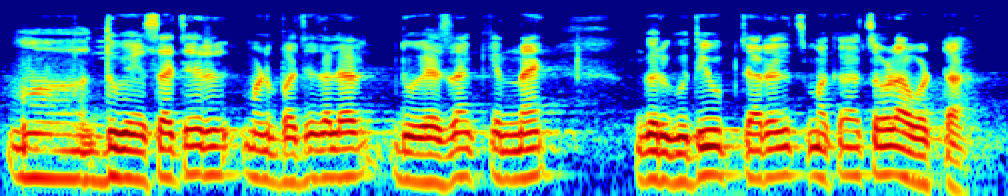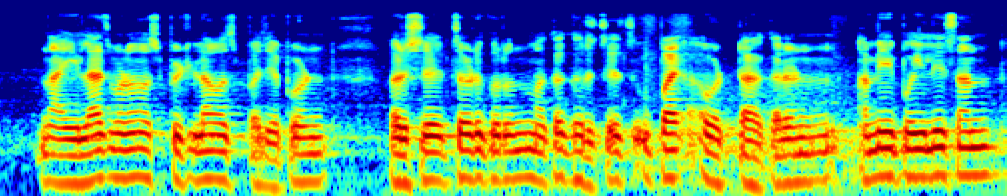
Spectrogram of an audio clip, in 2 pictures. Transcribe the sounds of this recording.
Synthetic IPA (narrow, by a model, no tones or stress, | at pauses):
məd̪uʋẽsat͡ɕeɾm̤əɳpat͡ɕed͡zaljad̪uʋẽsãkennːaj | ɡəɾɡut̪iːupt͡ɕaɾəkt͡sm̤akat͡səɽaʋəɽʈ̪a̰ | nailat͡sm̤əɽ̃unɦɔspiʈlãʋəspa̰t͡ɕepəɳ | ɦəɾɕet͡səɽkəɾuːnm̤akaɡʱəɾt͡set͡supaja̰ʋəɽt̪akaɾəɳamipəilisãn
